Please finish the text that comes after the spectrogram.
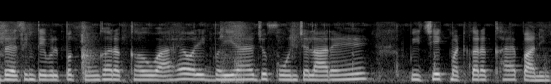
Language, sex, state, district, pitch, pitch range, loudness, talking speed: Hindi, female, Uttar Pradesh, Jalaun, 220 Hz, 210-225 Hz, -21 LUFS, 250 wpm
